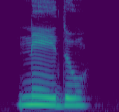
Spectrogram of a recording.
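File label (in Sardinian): "nidu", female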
